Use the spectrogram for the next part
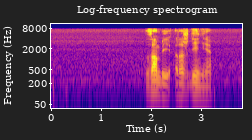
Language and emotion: Russian, neutral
